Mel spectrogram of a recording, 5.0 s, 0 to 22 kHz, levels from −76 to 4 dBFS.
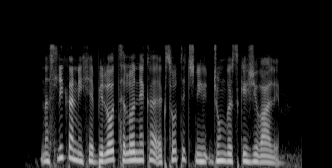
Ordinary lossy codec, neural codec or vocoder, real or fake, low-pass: none; codec, 16 kHz, 4 kbps, X-Codec, HuBERT features, trained on balanced general audio; fake; 7.2 kHz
